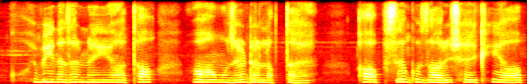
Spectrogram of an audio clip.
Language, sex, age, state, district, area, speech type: Urdu, female, 45-60, Uttar Pradesh, Gautam Buddha Nagar, rural, spontaneous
